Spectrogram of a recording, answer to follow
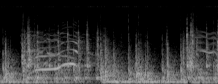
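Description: Taiko drum ensemble playing: many wooden sticks striking large Japanese festival drums in a fast, dense rhythm, with high sliding tones over the drumming.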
